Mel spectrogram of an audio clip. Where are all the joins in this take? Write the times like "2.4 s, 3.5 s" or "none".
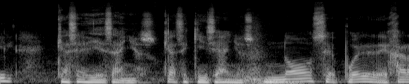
2.5 s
